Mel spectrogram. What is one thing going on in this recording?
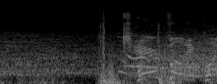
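A body thuds heavily onto a wrestling mat.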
